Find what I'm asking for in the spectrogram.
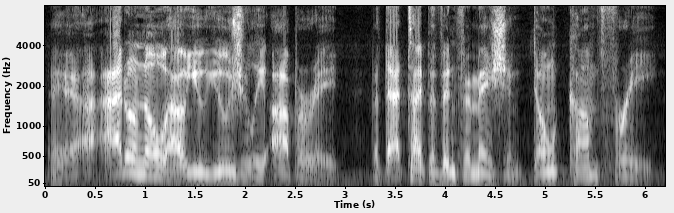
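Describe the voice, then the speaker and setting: A wry, streetwise informant for a video game. His voice sits very low. He talks casually and glibly, hesitating as he goes, slippery yet likeable. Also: very animated, sharp tone, no room sound, exaggerated voice. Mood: wry, evasive. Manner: glib, hesitant, casual drawn-out phrasing. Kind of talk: video game cutscene acting.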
